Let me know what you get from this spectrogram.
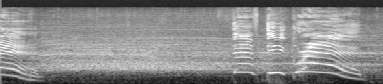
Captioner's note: cheering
